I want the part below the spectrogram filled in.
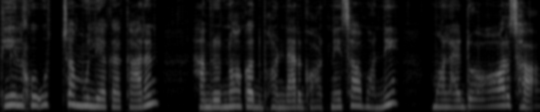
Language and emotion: Nepali, fearful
